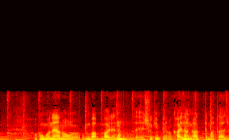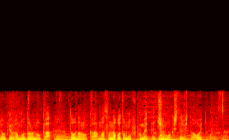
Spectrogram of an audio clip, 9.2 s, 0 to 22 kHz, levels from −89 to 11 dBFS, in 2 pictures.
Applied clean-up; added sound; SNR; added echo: none; Thump, thud; 2 dB; none.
